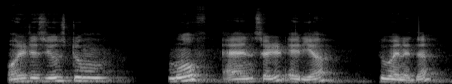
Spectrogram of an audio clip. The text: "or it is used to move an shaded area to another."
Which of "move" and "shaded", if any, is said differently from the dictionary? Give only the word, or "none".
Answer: shaded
